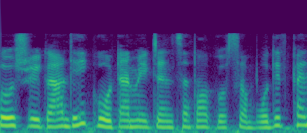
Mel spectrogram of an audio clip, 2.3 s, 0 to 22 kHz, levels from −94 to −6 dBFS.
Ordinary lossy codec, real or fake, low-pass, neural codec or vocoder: none; fake; none; codec, 16 kHz, 1 kbps, FreqCodec, larger model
